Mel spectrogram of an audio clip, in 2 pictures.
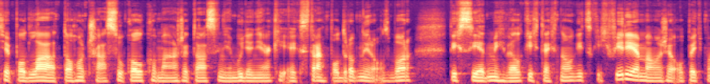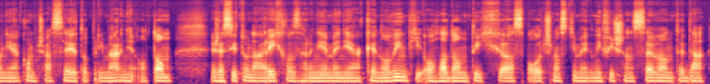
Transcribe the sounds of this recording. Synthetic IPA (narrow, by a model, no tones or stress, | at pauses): cɛpɔd̪ʎat̪ɔɦɔt͡ʃasukɔʎkɔmaːʒɛt̪ɔasiɲɛbuɟɛɲɛakḭʔɛkst̪ɾapɔd̪ɾɔbniɾɔ̰zbɔɾt̪iːxsɪɛd̪miɣʋɛʎkiːxt̪ɛxnɔlɔɡit͡skiːxfiɾɪɛmalɛʒɛʔɔ̰pɛcpɔɲɛakɔmt͡ʃasɛjɛt̪ɔpɾimaːɾɲɛ̰ʔɔ̰t̪ɔmʒɛsit̪unaɾiːxlɔzɦr̩ɲɛmɛɲɛakɛːnɔʋiŋkiʔɔ̰ɦlad̪ɔmt̪iːxspɔ̰lɔt͡ʃnɔscimɛɡnifiʃɔnsɛʋɔnt̪ɛd̪a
